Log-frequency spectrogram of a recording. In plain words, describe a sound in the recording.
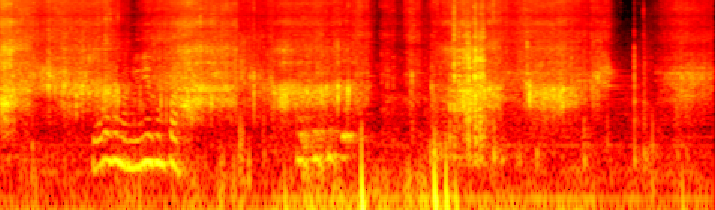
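A steel trowel scrapes and smooths wet concrete.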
